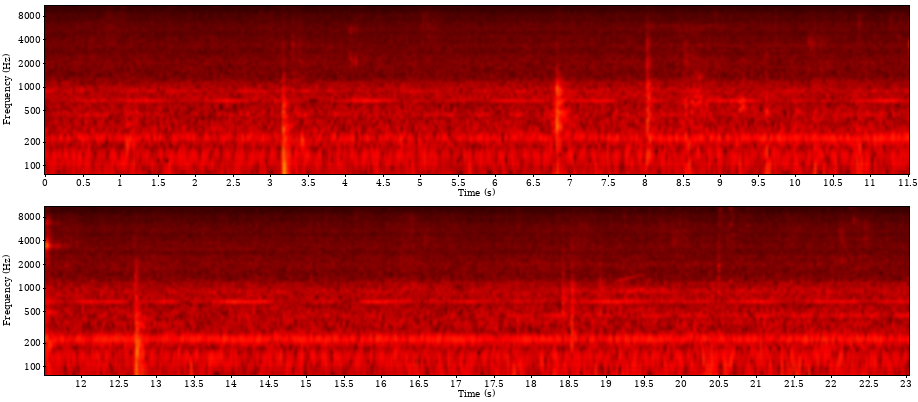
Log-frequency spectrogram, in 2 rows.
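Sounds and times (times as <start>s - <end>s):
low machine hum: 0.0s - 23.0s
thin whine: 10.9s - 23.0s.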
